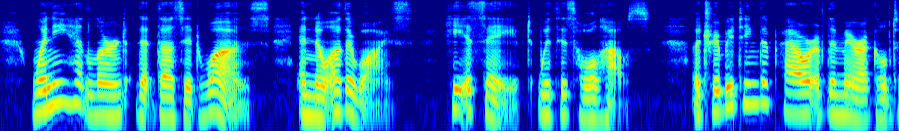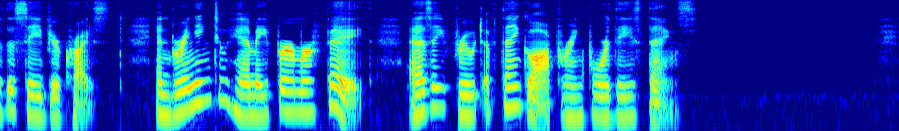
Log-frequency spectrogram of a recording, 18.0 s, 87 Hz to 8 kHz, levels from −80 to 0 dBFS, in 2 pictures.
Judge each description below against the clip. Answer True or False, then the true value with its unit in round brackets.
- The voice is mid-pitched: True (160 Hz)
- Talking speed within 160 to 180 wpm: False (145 wpm)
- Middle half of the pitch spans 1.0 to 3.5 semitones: False (5.2 semitones)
